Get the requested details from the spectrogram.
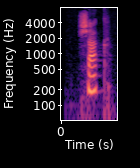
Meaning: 1. step 2. move, step, action, initiative 3. pace, gait, stride (manner/way of walking) 4. walking, a walk (a gait where at least one foot is always in contact with the ground)
- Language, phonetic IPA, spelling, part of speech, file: Russian, [ʂak], шаг, noun, Ru-шаг.ogg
